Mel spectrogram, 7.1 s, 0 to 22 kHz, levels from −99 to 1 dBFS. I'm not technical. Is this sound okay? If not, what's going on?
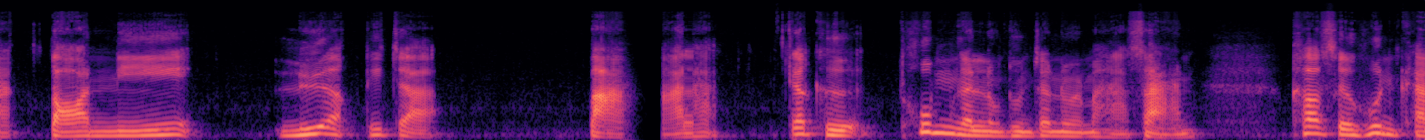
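No. There are three short network faults in this speech, all between 3 and 5 seconds.

At 3.10 to 3.32 s there is a call audio freeze. The speech stops. The last sound drags on as a fading buzz or hiss, then goes quiet for about a tenth of a second. Then it carries on from where it stopped. Nothing is lost, but a gap is added. Data was likely held up on its way.

At 3.45 s there is a skip ahead. The speech jumps forward with almost no gap. About a tenth of a second of sound is missing. The two sides are joined nearly directly.

From 3.83 to 4.93 s there is a jitter buffer slow-down. The receiver repeated tiny slices of sound to build up a reserve. Speech plays at about 92 percent speed, but the pitch stays the same. Sounds seem slightly drawn out.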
